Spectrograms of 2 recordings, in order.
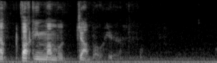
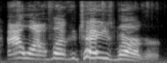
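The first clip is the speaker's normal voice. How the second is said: much higher, loud shouted woman's demand; patient on the operating table yelling for a burger, much higher and louder; 12 semitones higher, 7 dB louder than usual. Acted. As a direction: shriek it high like a greedy patient. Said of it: "She says".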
